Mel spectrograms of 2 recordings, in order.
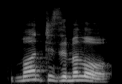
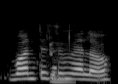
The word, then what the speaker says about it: Montezemolo: If Luca can It really pronounce came Vish's up. name, I'll call it even. Yeah. Luca di Exactly. Montezemolo. Montezemelo.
